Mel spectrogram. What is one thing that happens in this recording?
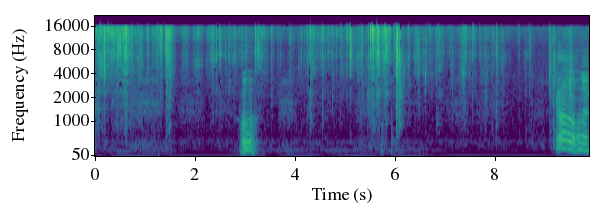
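Plastic wrapping crinkles and rustles between fingers.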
